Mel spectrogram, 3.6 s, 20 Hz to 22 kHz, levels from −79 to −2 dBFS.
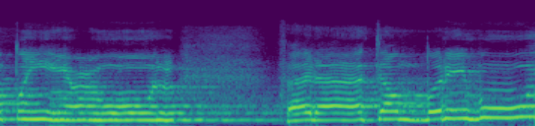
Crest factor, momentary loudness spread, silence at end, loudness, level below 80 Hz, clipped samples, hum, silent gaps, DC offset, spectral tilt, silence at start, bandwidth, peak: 8 dB; 9 LU; 0 s; -18 LUFS; -48 dBFS; under 0.1%; none; none; under 0.1%; -6.5 dB/octave; 0 s; 9.6 kHz; -10 dBFS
